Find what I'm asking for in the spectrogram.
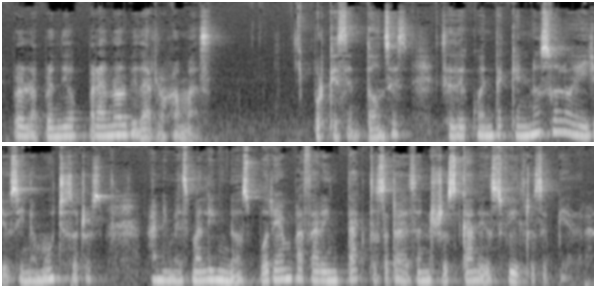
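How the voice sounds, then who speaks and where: A woman with a dark, mellow tone and vocal fry speaks at a medium pitch and moderate pace, keeping her intonation fairly even. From Mexico. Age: 40s. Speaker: makeup artist. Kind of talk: ASMR book reading. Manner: soft-spoken, quiet.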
